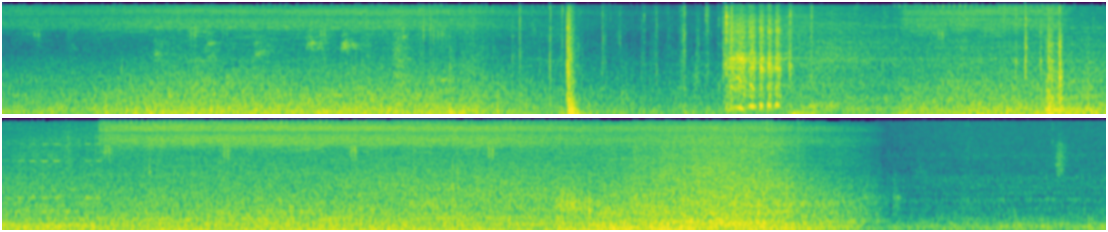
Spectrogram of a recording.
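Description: Car sounds: a sharp knock about seven seconds in, like a door shutting, then a short louder burst. After that comes steady engine and road noise while driving, which drops away near the end.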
